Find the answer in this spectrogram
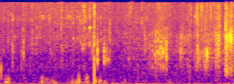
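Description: Faint, scattered clicks and crackles of Kilauea pahoehoe lava, its cooling crust cracking as the molten toe pushes the solid rock along.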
